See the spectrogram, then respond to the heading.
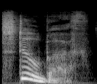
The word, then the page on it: stillbirth: British English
